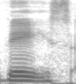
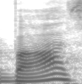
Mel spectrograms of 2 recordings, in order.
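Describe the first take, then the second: First: The word is said in the plain, everyday way. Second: The word is said in a fancy, posh way.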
